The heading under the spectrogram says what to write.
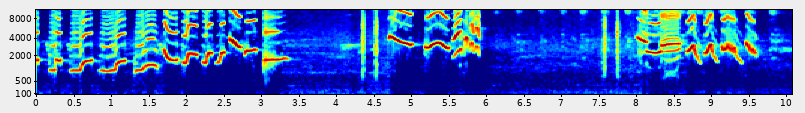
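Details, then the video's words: White-rumped shama song used to raise fighting spirit in captive birds: fast cascades of slurred whistles, a pause with a few ticks, a burst of high whistled notes, then more rapid rising whistles. "SUARA BURUNG MURAI BATU FIGHTER"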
